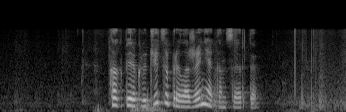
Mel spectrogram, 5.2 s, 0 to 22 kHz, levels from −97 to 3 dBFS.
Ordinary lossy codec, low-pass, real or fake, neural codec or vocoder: none; none; real; none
